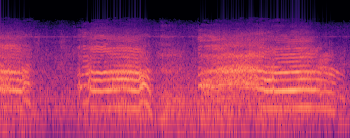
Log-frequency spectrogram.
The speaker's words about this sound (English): Here's the death scream we like so much.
